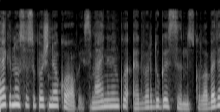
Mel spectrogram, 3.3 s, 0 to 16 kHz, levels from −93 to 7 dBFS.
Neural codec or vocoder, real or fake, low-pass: codec, 24 kHz, 0.9 kbps, WavTokenizer, medium speech release version 2; fake; 10.8 kHz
